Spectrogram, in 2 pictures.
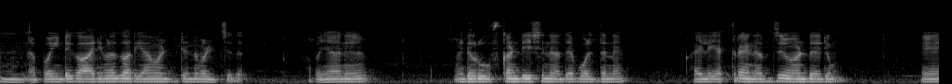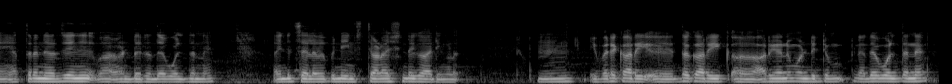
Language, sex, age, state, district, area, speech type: Malayalam, male, 18-30, Kerala, Kozhikode, rural, spontaneous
